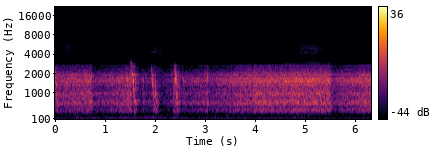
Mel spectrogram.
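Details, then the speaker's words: Ham radio receiver with loud raspy hiss, buzz and irregular crackling bursts; RF interference traced to a Ryobi battery charger, with security cameras and a TV monitor also adding noise. "Alright, so we're going to flip the power back on here in a minute, but what we found was a Ryobi charger, and also my security cameras are making noise a lot."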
